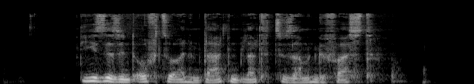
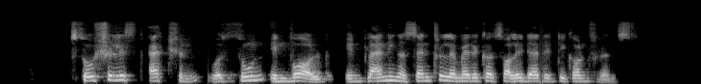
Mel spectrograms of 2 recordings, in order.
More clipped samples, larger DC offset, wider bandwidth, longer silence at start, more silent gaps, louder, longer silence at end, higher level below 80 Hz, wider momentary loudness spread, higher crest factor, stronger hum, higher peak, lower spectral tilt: neither; neither; first, 12 kHz vs 7.8 kHz; about the same, 0.8 s vs 0.7 s; second, none vs 3.37-3.45 s; second, -24 LUFS vs -18 LUFS; about the same, 0.8 s vs 0.7 s; about the same, -54 dBFS vs -58 dBFS; about the same, 9 LU vs 11 LU; about the same, 20 dB vs 16 dB; neither; second, -6 dBFS vs -2 dBFS; second, -4.5 dB/octave vs -7 dB/octave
